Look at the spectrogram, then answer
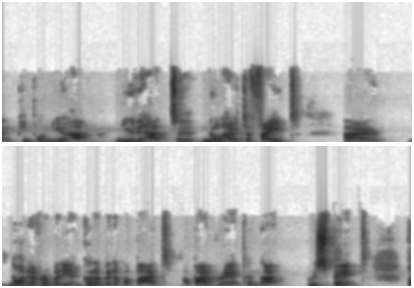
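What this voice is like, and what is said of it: Scottish Glasgow accent. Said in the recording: “as you can tell from my accent, I'm not Sydney born and bred. I come from Glasgow area in Scotland”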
